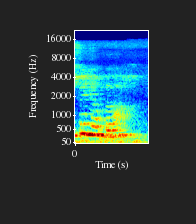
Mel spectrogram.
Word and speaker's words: Feuerbach: On trouve aussi ça chez Feuerbach, ça s'écrit comme Feuer en allemand, F-E-U-E-R, Bach, B-A-C-H.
